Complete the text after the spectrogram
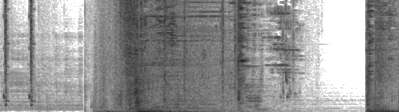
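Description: A short victory tune plays.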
